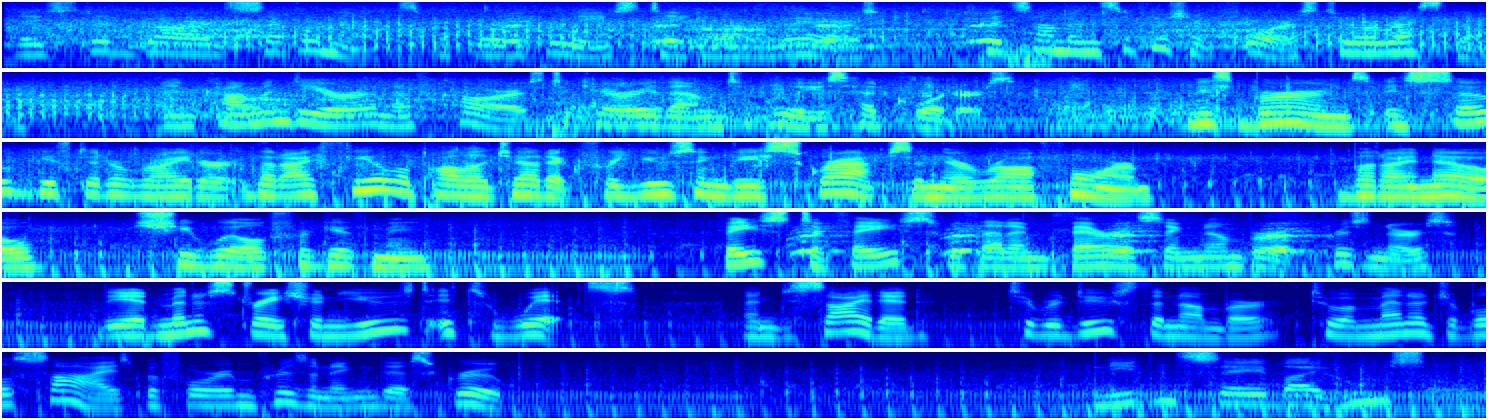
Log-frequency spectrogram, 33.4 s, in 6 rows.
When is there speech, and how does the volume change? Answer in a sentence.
You can hear the speech from 0.0 to 15.5 s, getting louder; briefly from 16.1 to 18.4 s; from 19.4 to 29.9 s, getting quieter; and briefly from 31.9 to 33.3 s.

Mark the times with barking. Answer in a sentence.
You can hear the barking from 1.8 to 3.9 s and from 19.6 to 21.7 s.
